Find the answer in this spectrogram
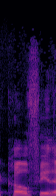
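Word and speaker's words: Coffey: Let me make sure I got his name right. Amir Kofi, there we go.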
